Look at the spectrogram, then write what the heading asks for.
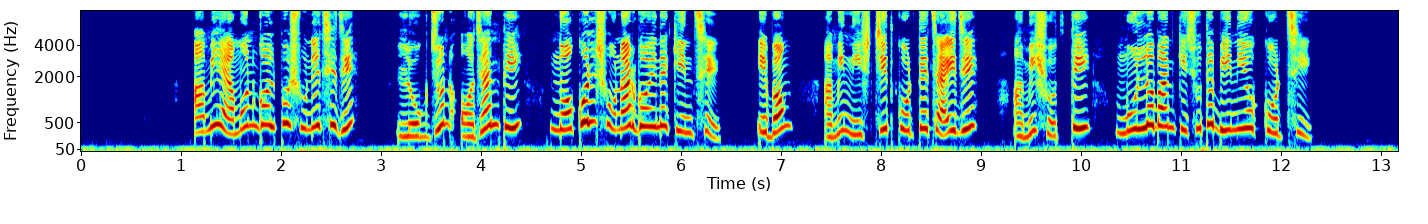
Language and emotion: Bengali, fearful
